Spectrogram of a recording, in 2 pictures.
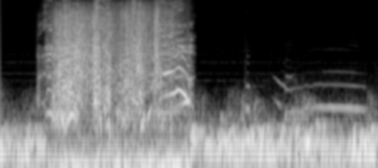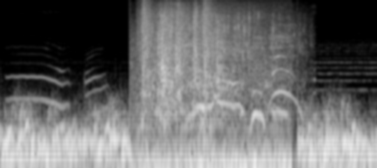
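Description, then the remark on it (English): A boat capsizes in the ocean swell and a person falls into the water: two loud, roaring bursts of splashing, churning water, a few seconds apart, over a constant low rumble, with eerie gliding whistle-like calls sounding in between. “Weightless. Panic. Kick. I'm in the water.”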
